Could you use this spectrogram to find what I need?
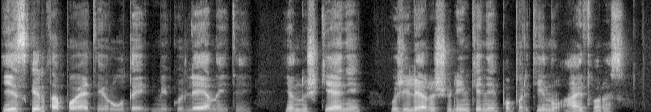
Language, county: Lithuanian, Klaipėda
